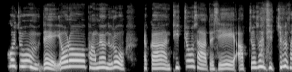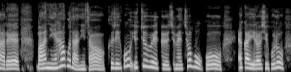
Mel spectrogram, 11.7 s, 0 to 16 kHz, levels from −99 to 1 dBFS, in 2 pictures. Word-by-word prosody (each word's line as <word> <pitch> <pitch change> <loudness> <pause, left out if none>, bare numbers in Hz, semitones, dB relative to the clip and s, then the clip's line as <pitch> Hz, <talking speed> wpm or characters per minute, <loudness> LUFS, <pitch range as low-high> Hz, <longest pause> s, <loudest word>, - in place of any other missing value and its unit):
그 320 +1 +2
좀 290 -9 +1
네 215 -5 +2
여러 295 +3 +4
방면으로 230 -2 +2 0.4
약간 205 -2 +1
뒷조사하듯이 205 - -1
앞조사, 250 +8 0
뒷조사를 220 -5 0 0.3
많이 220 +2 +2
하고 320 +7 +1
다니죠. 170 - -2
그리고 235 +9 -2
유튜브에도 255 - -1
요즘에 190 +1 -4
쳐보고, 205 - -1 0.3
약간 240 -2 +3
이런 200 0 +1
식으로 215 +4 -1
225 Hz, 270 characters per minute, -23 LUFS, 195-265 Hz, 0.4 s, 여러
